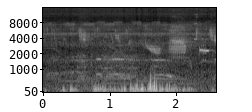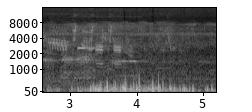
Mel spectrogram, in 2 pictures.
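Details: Roller chick fed black crickets by its mother; short, high chirps and squeaky notes repeat over loud, low thumping and rustling sounds.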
